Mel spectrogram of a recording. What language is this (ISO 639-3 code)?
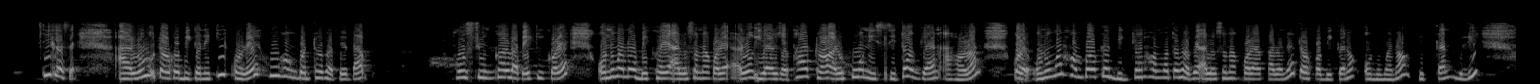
asm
